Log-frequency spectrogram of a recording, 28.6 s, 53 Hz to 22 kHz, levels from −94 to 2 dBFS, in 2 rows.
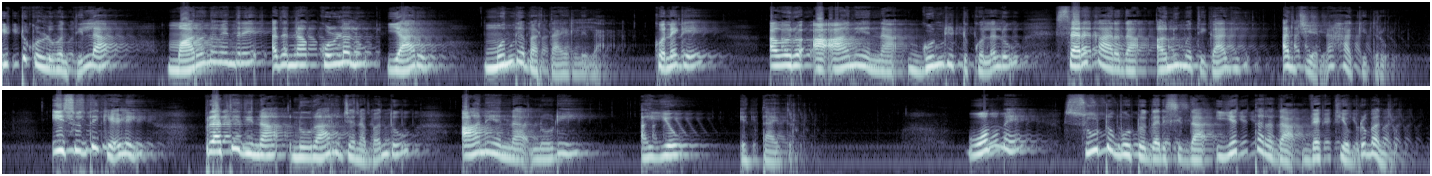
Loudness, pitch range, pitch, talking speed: -16 LUFS, 170-245 Hz, 210 Hz, 75 wpm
